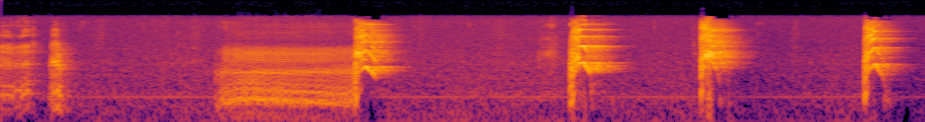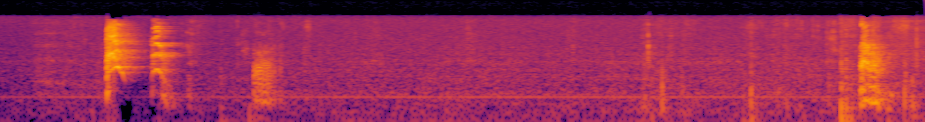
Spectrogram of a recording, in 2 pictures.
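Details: Dog letting out a drawn whining growl, then a run of sharp, short single barks roughly every one to two seconds, thinning out toward the end, with a steady low hum behind.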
